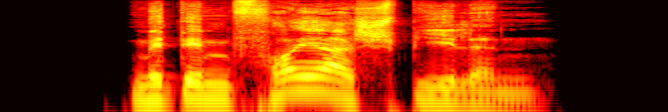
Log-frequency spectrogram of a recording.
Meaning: to play with fire
- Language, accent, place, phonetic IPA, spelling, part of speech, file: German, Germany, Berlin, [mɪt deːm ˈfɔɪ̯ɐ ˈʃpiːlən], mit dem Feuer spielen, verb, De-mit dem Feuer spielen.ogg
